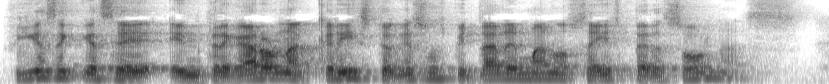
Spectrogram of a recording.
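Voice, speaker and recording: Preaching pastor in a roomy hall. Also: male voice, medium pitch, normal speed. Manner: preaching with frequent direct address to the congregation; dramatic shifts between loud emphasis and hushed asides. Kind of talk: sermon. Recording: roomy church hall sound.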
